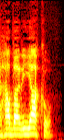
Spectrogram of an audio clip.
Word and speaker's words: Habari yako: Habari yako. Did I say it properly? – Of course, yeah.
